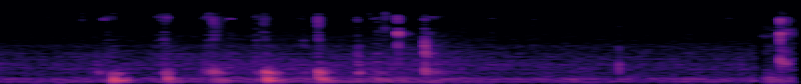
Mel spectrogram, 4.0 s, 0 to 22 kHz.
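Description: A quick run of faint metallic clicks from the mechanism of a 1910 Austria Model V mechanical calculator as it is handled, about half a second to two seconds in.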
